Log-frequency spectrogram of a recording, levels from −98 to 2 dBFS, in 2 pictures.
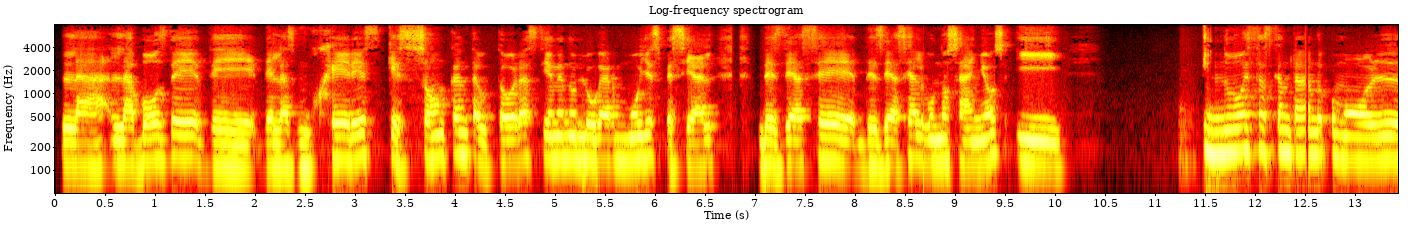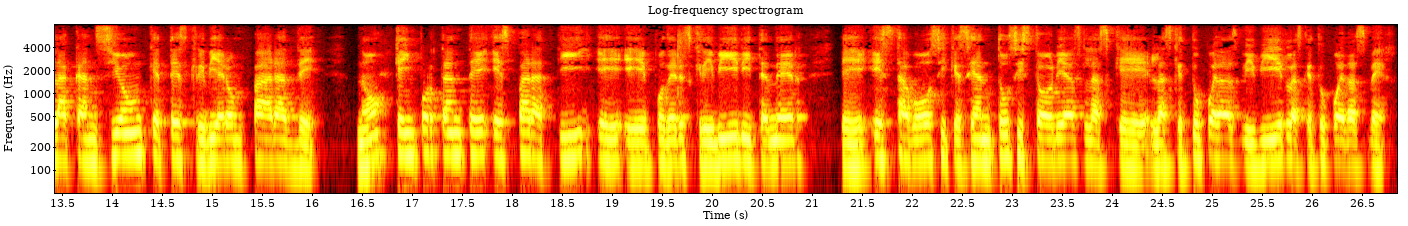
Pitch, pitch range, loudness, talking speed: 130 Hz, 120-145 Hz, -16 LUFS, 150 wpm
